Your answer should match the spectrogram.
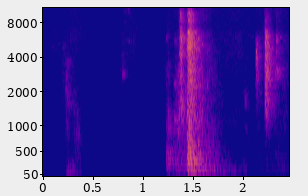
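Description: A soft thump, then about a second in a louder, brief clattering sound of a room door being handled and shut.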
